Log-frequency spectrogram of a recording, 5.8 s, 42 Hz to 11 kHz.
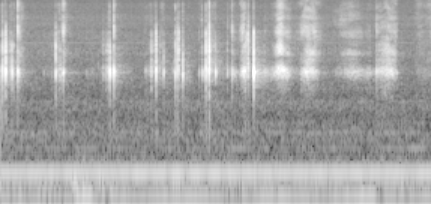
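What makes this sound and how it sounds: A single fingertip with a short nail taps and scratches the flat top of a blue plastic Nivea jar lid. Quiet, dry clicky taps with a resonance around 1.5 kHz come first, then softer, brighter scratching strokes. A steady low hum runs underneath throughout.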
